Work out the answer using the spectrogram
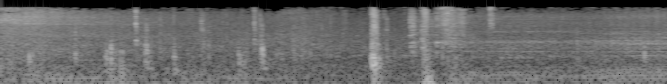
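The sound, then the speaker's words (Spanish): People get into a car and it starts. A few soft knocks and rustles are followed by two sharp thuds like car doors shutting, all over a steady low rumble. “Luego, los dos se suben al vehículo y yo arranco.”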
